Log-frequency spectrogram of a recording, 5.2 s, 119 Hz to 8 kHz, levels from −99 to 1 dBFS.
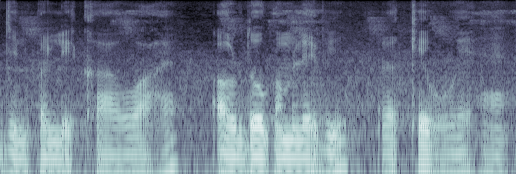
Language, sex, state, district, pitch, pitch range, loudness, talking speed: Hindi, male, Uttar Pradesh, Saharanpur, 95 Hz, 90-100 Hz, -19 LUFS, 130 wpm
